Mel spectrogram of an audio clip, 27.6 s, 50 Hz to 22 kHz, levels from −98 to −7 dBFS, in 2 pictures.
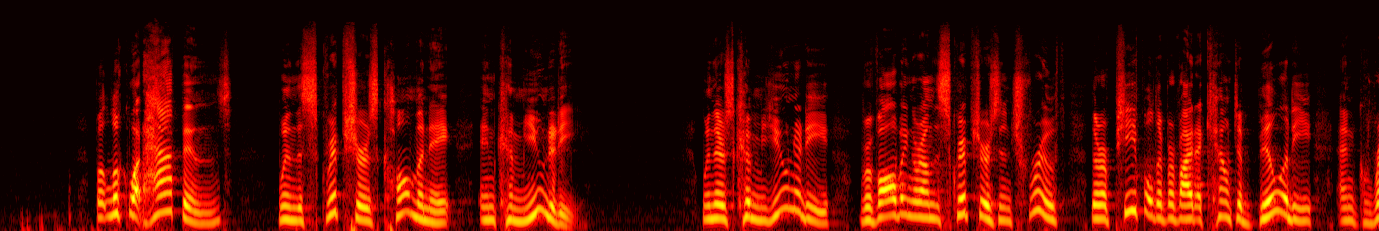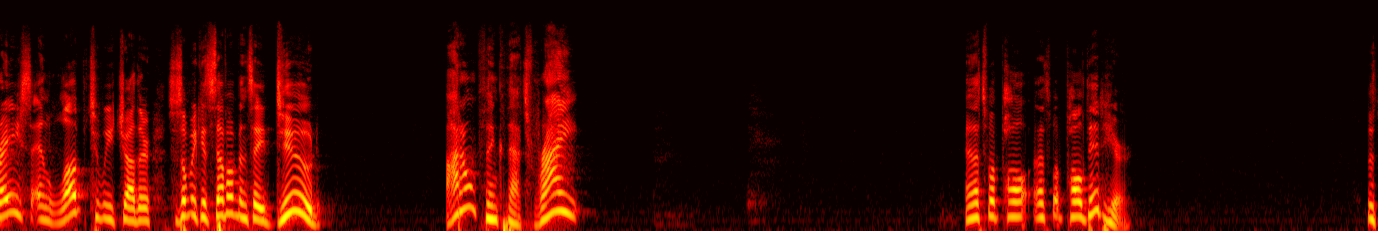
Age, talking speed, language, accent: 40-59, 120 wpm, English, American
